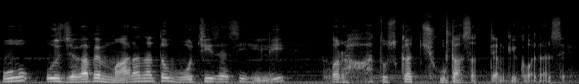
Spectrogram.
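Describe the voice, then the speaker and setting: A man with a mid-range, dark-toned voice tells a horror story a little slowly, keeping it conversational and suspenseful and repeating phrases for emphasis. He's a horror storyteller hosting his own channel, with music underneath and a slight hiss or hum on the recording.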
